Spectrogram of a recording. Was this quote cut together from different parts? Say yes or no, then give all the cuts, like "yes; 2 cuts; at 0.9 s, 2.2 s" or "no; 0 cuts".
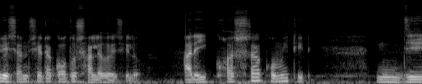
yes; 1 cut; at 1.6 s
